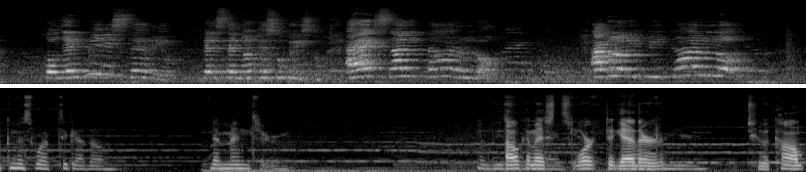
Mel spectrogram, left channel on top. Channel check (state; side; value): different; both; correlation 0.00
